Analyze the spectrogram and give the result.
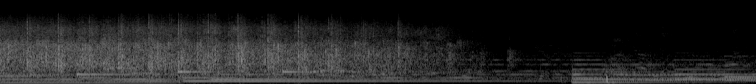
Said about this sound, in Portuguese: Você que pode, aplauda bem forte a Jesus.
